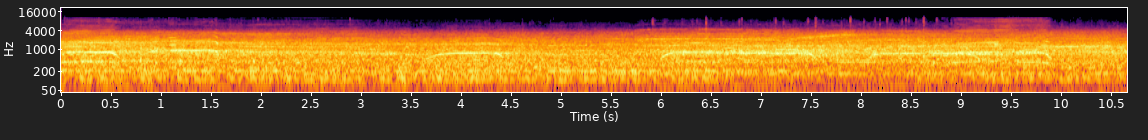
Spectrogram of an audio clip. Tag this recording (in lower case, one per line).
outside, urban or man-made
